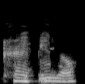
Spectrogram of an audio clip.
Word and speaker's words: crappie: crappie. Thank you very much. If if it was supposed to be said like that, it would be spelled like that. Crappie, but it's crappy.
